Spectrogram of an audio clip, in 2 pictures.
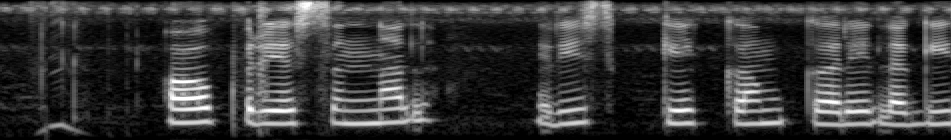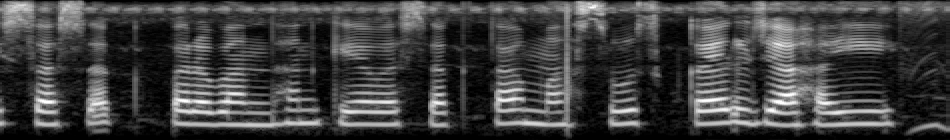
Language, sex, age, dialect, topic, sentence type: Magahi, female, 18-24, Central/Standard, agriculture, statement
